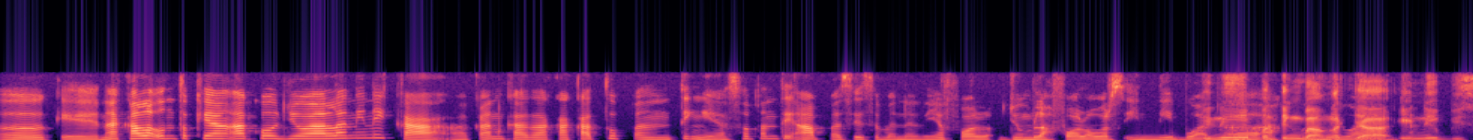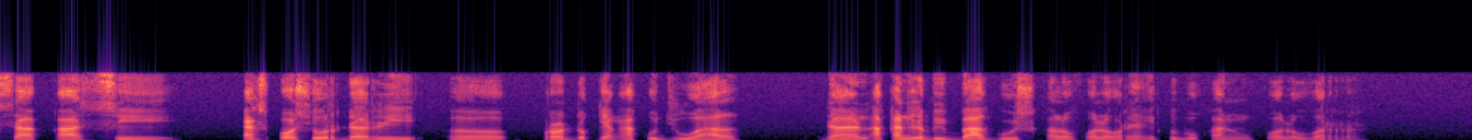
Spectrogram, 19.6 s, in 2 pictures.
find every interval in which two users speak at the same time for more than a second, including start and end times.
8.0-9.3

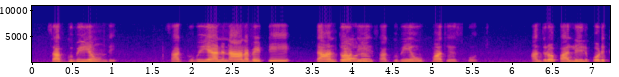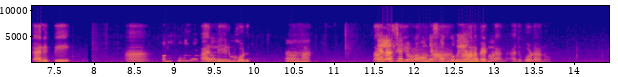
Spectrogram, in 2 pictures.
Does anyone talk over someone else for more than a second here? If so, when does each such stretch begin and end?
11.6-12.8

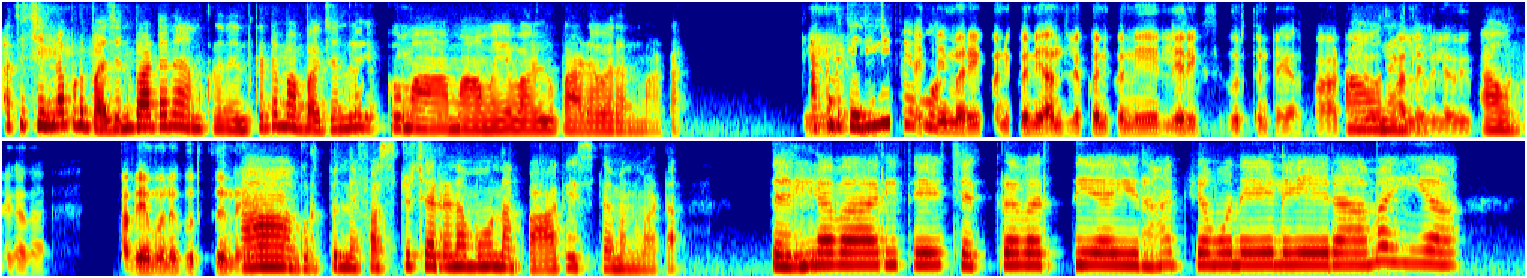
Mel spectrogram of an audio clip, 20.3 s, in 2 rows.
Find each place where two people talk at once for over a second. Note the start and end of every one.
none

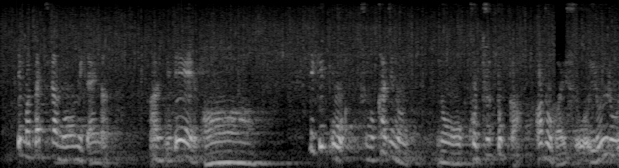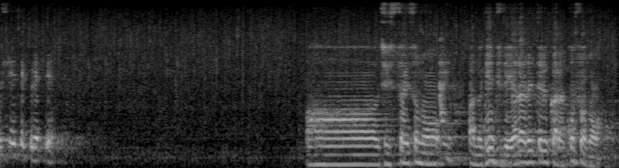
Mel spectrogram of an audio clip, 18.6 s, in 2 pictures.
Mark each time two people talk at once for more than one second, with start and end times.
none

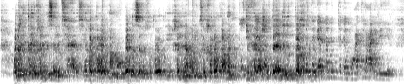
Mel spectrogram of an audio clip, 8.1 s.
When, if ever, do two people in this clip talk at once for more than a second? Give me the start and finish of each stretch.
4.9-6.3

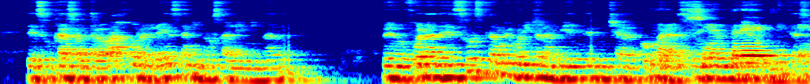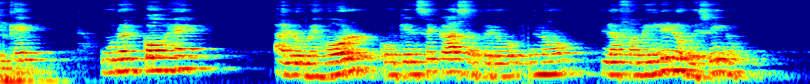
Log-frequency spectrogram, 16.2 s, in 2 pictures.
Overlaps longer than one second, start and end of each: 6.5-8.2

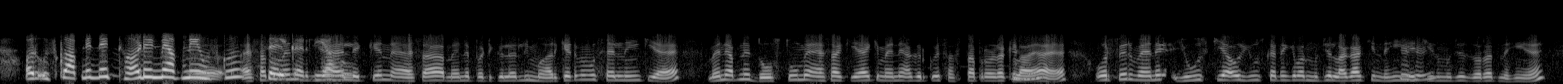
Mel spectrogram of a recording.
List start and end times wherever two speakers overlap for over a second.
1.9-3.6

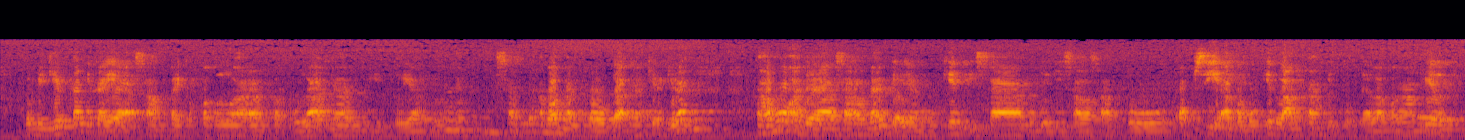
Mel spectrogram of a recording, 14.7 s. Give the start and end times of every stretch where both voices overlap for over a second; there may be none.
4.4-5.7

